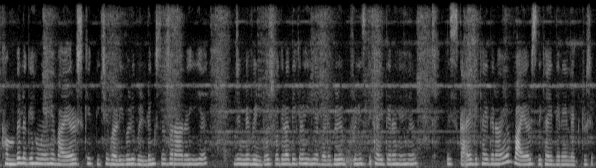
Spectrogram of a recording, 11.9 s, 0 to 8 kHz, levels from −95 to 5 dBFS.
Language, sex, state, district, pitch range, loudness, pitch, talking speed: Hindi, female, Bihar, Purnia, 205-220 Hz, -31 LUFS, 215 Hz, 185 wpm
